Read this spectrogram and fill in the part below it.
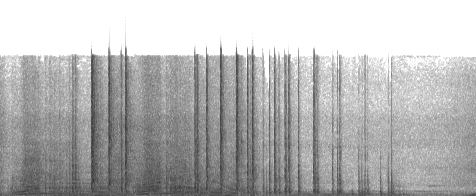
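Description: A car exhaust pops and crackles in rapid bursts.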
